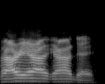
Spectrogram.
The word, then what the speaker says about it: Ariana Grande: pronounce her name right, Johnny. It's Ariana Grande.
